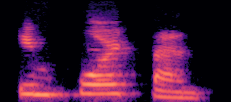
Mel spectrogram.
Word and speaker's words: important: Is it important or important? Okay, so I gave you already the answer. So the correct one is letter A, which is important. So sa syllable is in the stress is in the second syllable.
